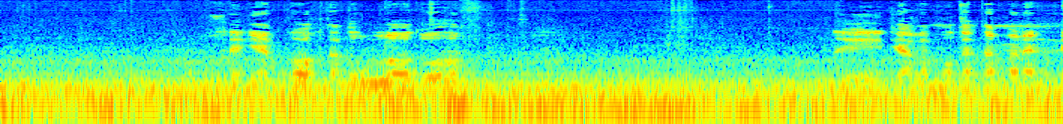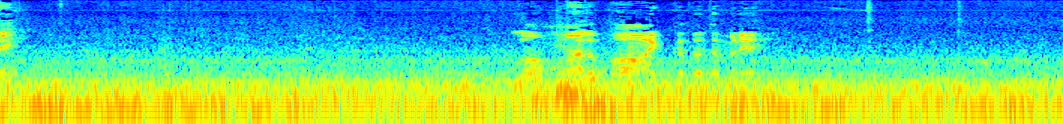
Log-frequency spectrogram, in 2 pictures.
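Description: Tyres rumble on a rough road.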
